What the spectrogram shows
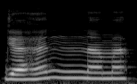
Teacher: ada Non hidup bertasydid maka dibaca mendengung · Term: bacaan hunnah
